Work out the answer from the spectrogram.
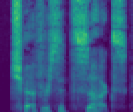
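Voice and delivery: words hidden in a fake cough. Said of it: "through a fake cough".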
